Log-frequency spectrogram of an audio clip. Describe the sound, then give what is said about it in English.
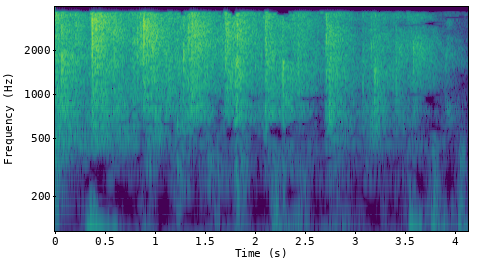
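An audience claps together, a dense, steady patter of many hands overlapping into a continuous crackle, with no voices heard over it. “Clap like I'm not talking about you.”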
